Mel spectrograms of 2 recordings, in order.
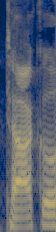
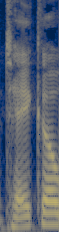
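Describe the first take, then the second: First: "taco" as TAH-ko; correct pronunciation. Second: "taco" as TAY-ko; long ay in "taco", said wrongly; deliberate mispronunciation. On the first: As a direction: open ah in "taco". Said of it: "didn't know how to pronounce". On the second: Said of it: "saying it like that". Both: Shown as a demonstration.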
